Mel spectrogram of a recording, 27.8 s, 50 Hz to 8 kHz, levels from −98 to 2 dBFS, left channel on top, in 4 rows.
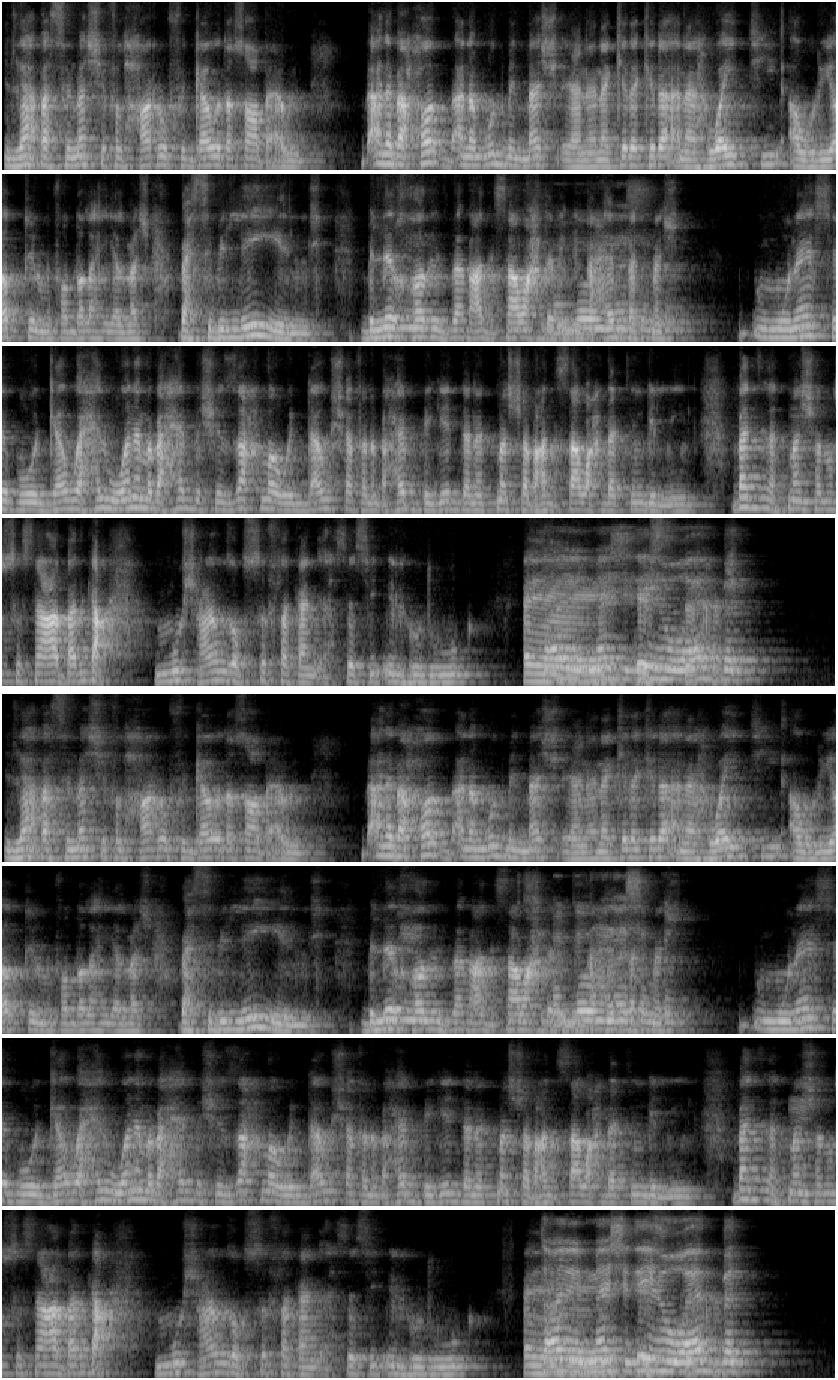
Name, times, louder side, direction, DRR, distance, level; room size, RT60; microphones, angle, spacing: voice 1, 0.0-2.5 3.0-9.6 9.9-12.1 12.4-12.5 13.2-24.7 25.2-26.3 26.5-26.6, left 4 dB, 65° left, 10 dB, 0.6 m, -30 dB
voice 2, 10.2-10.5 11.2-12.6 20.4-20.6 25.3-27.0, right 2 dB, 55° right, 6 dB, 0.8 m, -29 dB
10.0 x 5.0 x 2.9 m, 0.72 s
head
